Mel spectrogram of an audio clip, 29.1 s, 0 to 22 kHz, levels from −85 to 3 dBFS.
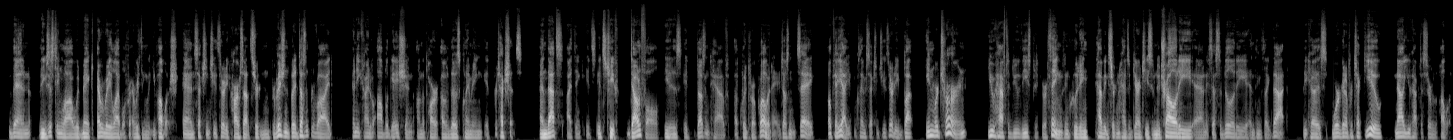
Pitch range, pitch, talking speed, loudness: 90-105 Hz, 95 Hz, 210 wpm, -25 LUFS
